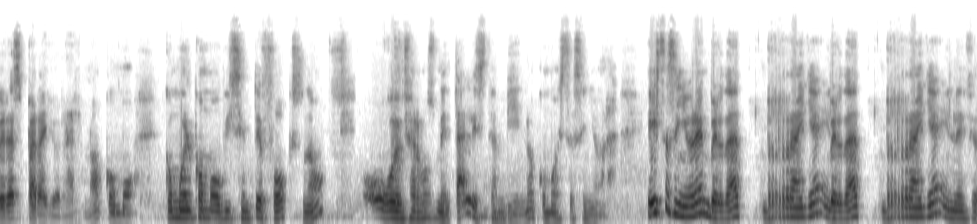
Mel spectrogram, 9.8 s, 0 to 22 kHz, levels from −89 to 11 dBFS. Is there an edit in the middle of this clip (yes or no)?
yes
